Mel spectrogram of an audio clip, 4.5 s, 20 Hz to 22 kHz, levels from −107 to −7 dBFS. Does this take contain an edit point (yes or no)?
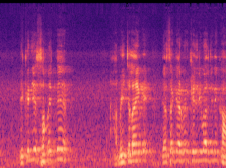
no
